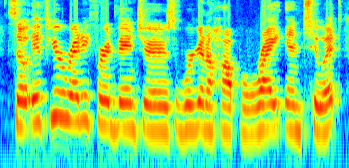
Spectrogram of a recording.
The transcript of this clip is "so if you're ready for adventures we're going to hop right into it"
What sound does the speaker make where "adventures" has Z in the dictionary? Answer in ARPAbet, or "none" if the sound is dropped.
Z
